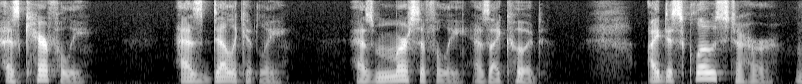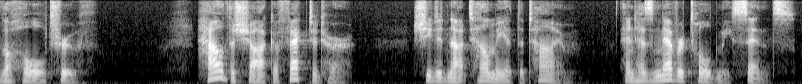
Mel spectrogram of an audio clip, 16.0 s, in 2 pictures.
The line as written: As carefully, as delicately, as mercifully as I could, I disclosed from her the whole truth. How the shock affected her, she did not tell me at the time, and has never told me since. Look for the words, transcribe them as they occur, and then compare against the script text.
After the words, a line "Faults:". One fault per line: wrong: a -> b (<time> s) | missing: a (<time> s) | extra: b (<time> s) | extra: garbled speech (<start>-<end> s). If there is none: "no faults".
As carefully, as delicately, as mercifully as I could, I disclosed to her the whole truth. How the shock affected her, she did not tell me at the time, and has never told me since.
Faults:
wrong: from -> to (7.3 s)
